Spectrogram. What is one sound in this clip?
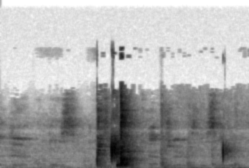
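A cue strikes a ball with a sharp knock.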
